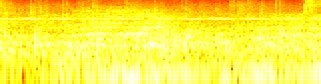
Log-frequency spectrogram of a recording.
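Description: Fencing hall ambience: voices and calls echoing across the hall over the thud of sabre fencers' footwork on the pistes.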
